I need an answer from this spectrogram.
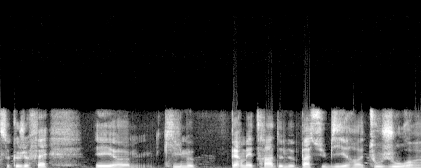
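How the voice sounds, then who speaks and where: A teenage man speaks to his audience in a casual, hesitant way with many filler sounds. His voice is low for a man his age. The recording is dry and slightly lo-fi. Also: a little mellow, dry recording. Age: teens. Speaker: gamer and video creator. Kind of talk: casual talk to viewers.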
